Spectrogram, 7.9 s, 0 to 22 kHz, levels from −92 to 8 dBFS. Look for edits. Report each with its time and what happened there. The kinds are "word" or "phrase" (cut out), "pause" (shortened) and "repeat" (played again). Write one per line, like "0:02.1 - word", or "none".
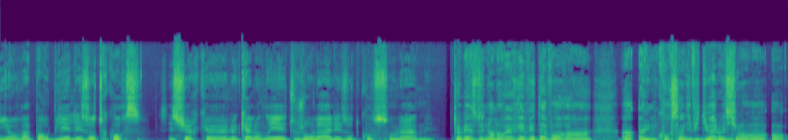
0:04.4 - pause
